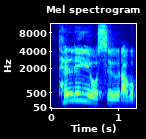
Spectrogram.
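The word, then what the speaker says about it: τέλειος: 헬라어에 다 이루었다는 것, 헬라어로는 다 이루었다는 것을 텔레이오스라고 발음을 하는데 그 뜻은 예언이나 약속을 성취하다, 책임을 완수하다, 목적을 달성하다, 작정된 목표에 도달하다, 완전한, 완료한, 완성한다는 뜻이 있습니다.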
